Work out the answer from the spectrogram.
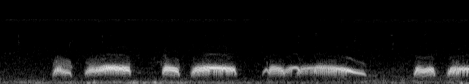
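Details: Spotted dove from Cà Mau in Vietnam, cooing with a well-formed song pattern. Repeated low hooting notes come in short and long blocks, including a long wavering coo that falls at its end. The calling is loud and close.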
